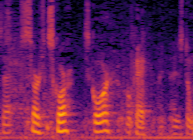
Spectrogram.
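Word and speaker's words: Skaar: And I believe you pronounce his name as like Scar, but is it Sergeant S-K-A-A-R? That's correct. How did you pronounce that? Sergeant Score?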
